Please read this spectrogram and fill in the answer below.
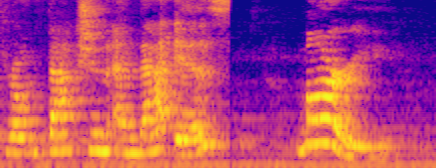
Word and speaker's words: Mari: faction, and that is Mari. Mari. It's like how the Canadians say sorry.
